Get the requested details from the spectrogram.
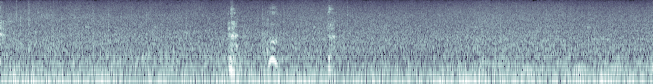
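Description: A waterfall roars and splashes.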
